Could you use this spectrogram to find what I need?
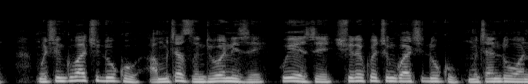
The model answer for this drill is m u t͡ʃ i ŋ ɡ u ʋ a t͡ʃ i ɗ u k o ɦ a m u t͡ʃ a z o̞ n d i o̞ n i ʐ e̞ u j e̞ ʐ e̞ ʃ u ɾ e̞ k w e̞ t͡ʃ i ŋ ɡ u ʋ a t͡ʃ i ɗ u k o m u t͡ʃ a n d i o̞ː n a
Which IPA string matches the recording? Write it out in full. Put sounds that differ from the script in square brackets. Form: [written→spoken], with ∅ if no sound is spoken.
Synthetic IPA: m u t͡ʃ i ŋ ɡ u ʋ a t͡ʃ i ɗ u k [o→u] ɦ a m u t͡ʃ a z o̞ n d i o̞ n i ʐ e̞ u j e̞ ʐ e̞ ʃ u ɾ e̞ k w e̞ t͡ʃ i ŋ ɡ u ʋ a t͡ʃ i ɗ u k [o→u] m u t͡ʃ a n d i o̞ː n a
